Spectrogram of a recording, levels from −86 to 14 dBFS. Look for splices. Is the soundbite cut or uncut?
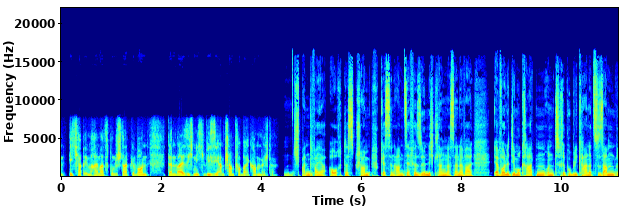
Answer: uncut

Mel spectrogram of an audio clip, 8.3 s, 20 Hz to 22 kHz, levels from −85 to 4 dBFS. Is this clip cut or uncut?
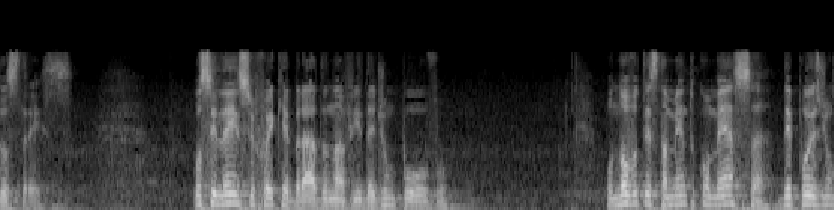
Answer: uncut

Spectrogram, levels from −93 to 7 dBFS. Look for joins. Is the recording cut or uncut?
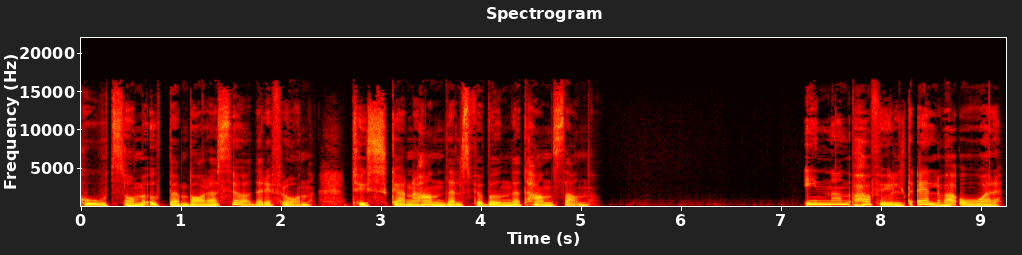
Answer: cut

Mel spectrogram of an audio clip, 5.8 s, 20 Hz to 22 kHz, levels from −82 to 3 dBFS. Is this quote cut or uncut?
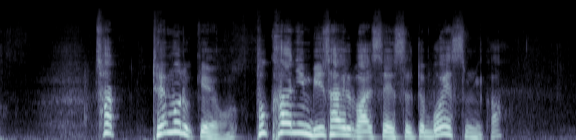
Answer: uncut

